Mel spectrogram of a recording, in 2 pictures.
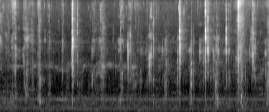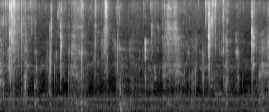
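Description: Close-miked mouth sounds of chewing and biting roasted goat rib meat, with many irregular sharp clicks and smacks as the meat is torn from the bone. A faint steady hum sits underneath.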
